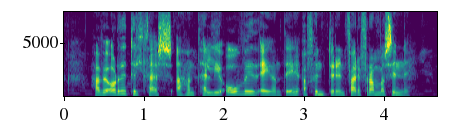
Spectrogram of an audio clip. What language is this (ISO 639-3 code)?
isl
